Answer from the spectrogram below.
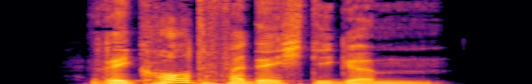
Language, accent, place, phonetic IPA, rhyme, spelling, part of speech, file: German, Germany, Berlin, [ʁeˈkɔʁtfɛɐ̯ˌdɛçtɪɡəm], -ɔʁtfɛɐ̯dɛçtɪɡəm, rekordverdächtigem, adjective, De-rekordverdächtigem.ogg
- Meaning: strong dative masculine/neuter singular of rekordverdächtig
